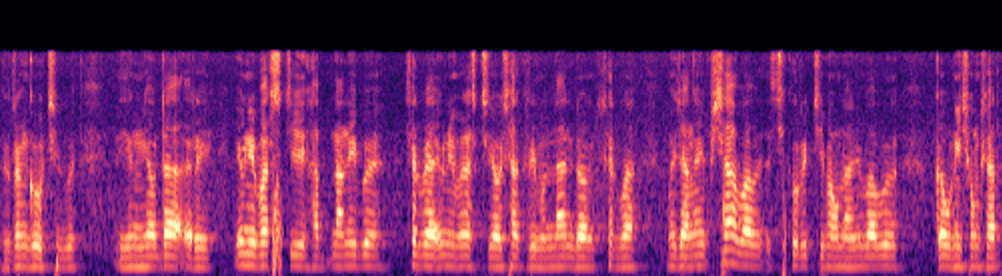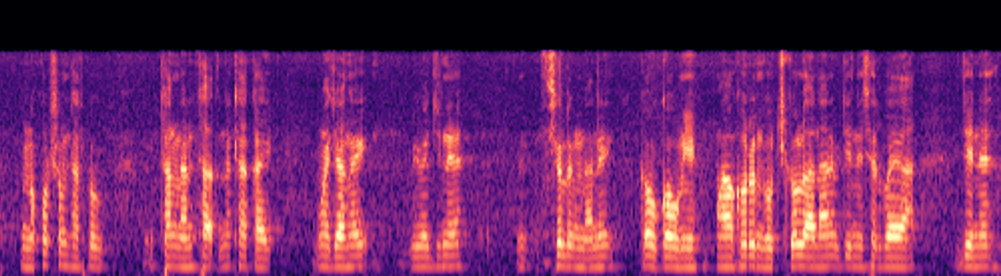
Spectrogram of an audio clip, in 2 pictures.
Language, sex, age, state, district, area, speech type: Bodo, male, 45-60, Assam, Kokrajhar, rural, spontaneous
